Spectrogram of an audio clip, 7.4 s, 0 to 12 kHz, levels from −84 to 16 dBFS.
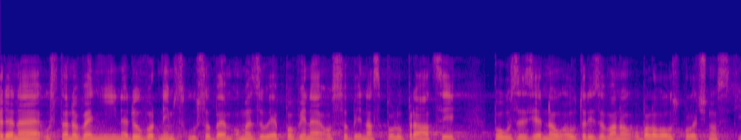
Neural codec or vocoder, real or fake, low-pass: none; real; 7.2 kHz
